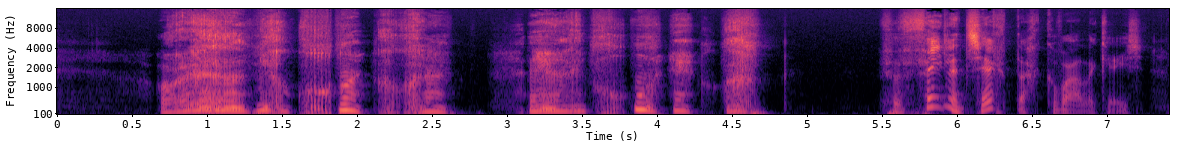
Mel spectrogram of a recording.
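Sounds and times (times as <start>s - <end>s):
speech: 0.7s - 2.7s, 6.0s - 7.4s
voice imitating loud exaggerated snoring: 0.7s - 4.8s.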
